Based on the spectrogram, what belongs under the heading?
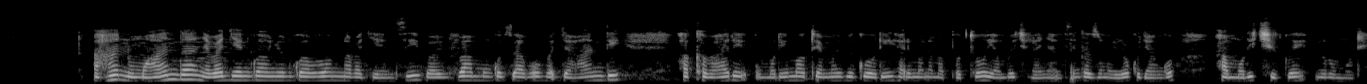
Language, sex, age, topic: Kinyarwanda, female, 25-35, government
